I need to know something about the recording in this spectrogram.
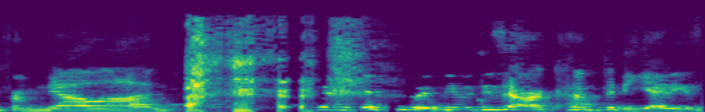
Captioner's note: laughing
